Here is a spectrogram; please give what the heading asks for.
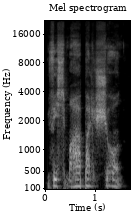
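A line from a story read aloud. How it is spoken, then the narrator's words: Strangled hiss. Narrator (Russian): прошипел сдавленный голос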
